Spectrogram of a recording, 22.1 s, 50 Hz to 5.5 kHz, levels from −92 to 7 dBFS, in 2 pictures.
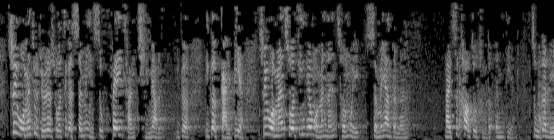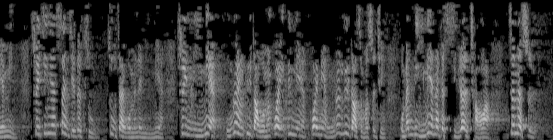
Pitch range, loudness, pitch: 200-285 Hz, -26 LUFS, 250 Hz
